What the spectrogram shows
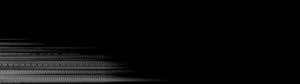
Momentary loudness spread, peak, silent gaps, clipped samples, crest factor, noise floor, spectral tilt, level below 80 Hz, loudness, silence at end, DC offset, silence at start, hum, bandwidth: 17 LU; -24 dBFS; none; under 0.1%; 18 dB; under -90 dBFS; -7 dB/octave; -82 dBFS; -40 LUFS; 1.6 s; under 0.1%; 0 s; none; 4.5 kHz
